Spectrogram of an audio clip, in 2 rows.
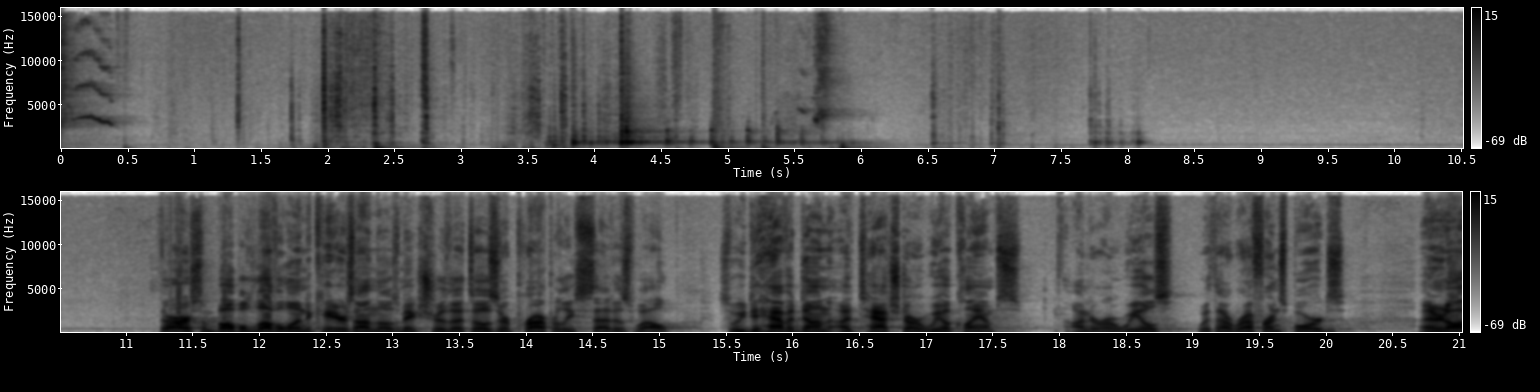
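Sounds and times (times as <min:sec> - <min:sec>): faint steady hum: 0:00.0 - 0:21.0
knocks and clicks of equipment handled: 0:01.7 - 0:08.2.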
